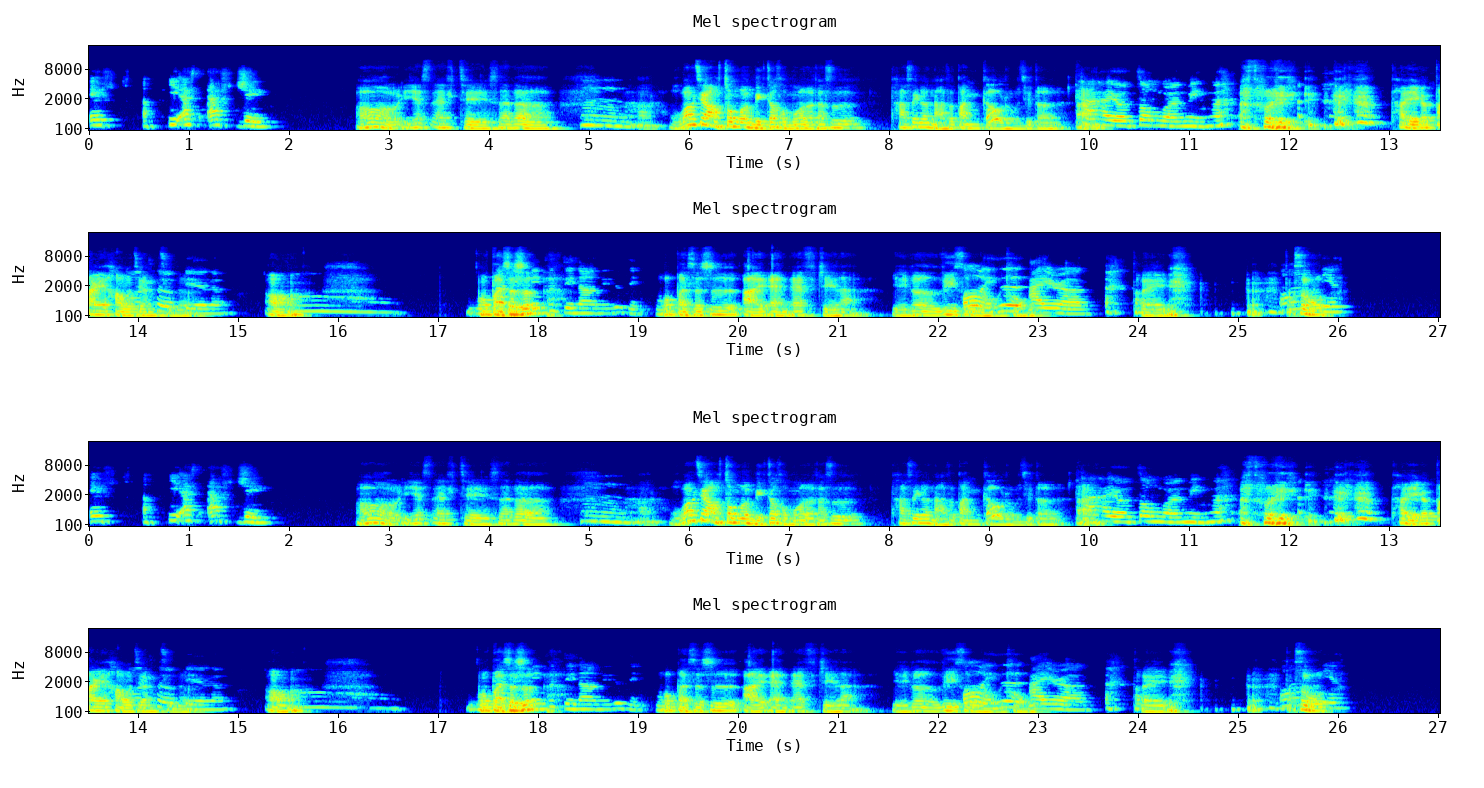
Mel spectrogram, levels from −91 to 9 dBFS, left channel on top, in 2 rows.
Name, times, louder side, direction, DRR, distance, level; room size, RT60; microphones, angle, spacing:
voice 1, 0.5-1.8 4.9-5.6 9.0-9.2 9.9-11.5 13.9-14.9 15.4-16.6 17.6-19.0 22.3-23.9 25.4-26.1, left 3 dB, 65° left, 1.1 m, -32 dB
voice 2, 2.7-4.7 5.5-7.7 8.0-10.1 11.5-14.6 15.3-16.3 17.3-18.0 19.2-21.3 21.6-23.0 24.0-24.5 25.1-25.9, left 1 dB, 85° left, 2.1 m, -27 dB
8.3 x 5.3 x 2.2 m
head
